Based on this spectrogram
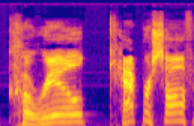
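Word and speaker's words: Kirill Kaprizov: Is the pronunciation, is it Kirill Kaprasov? Am I saying that right? – Yeah, that's correct. That's correct.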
